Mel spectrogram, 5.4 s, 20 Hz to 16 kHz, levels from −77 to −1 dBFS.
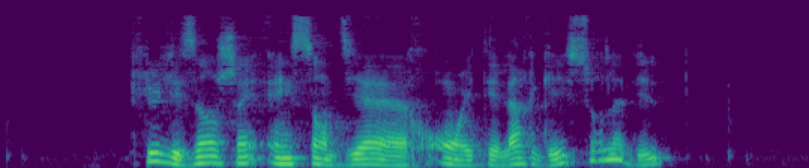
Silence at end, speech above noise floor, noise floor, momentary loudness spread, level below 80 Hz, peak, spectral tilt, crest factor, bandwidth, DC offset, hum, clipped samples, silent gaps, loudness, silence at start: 0.95 s; 48 dB; -72 dBFS; 6 LU; -54 dBFS; -8 dBFS; -6.5 dB/octave; 18 dB; 11.5 kHz; under 0.1%; none; under 0.1%; none; -24 LUFS; 0.9 s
